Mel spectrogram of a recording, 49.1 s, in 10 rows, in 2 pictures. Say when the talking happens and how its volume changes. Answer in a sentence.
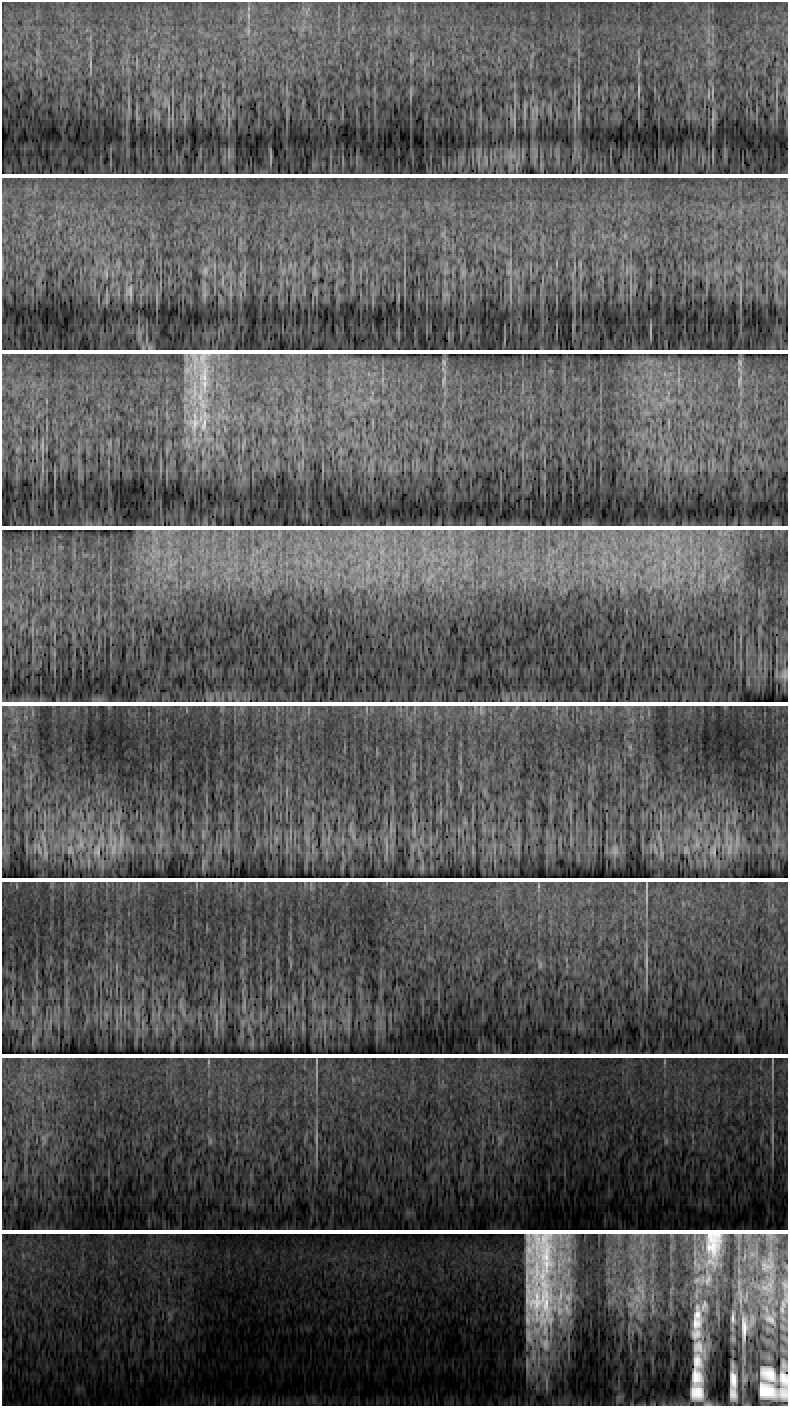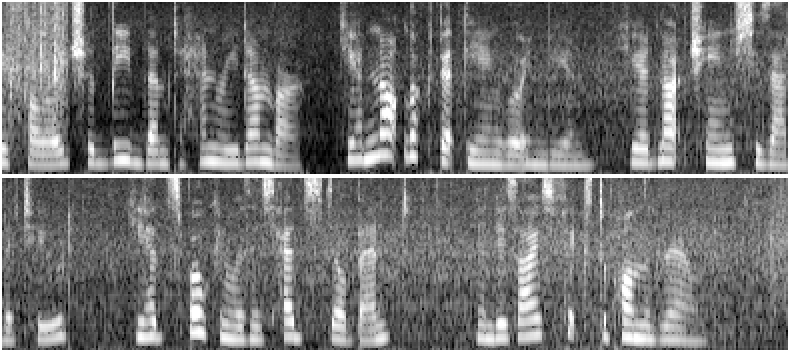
You can hear the talking from 38.6 to 49.0 s, at a steady volume.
